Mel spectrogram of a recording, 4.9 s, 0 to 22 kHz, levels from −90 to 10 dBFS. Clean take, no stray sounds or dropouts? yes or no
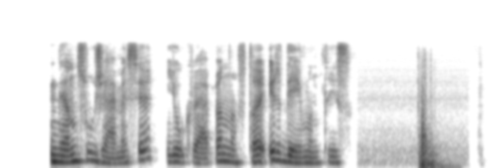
no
